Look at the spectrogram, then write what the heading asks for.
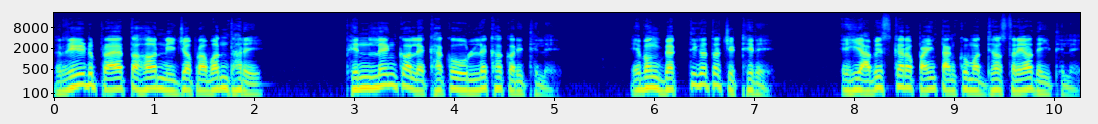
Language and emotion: Odia, neutral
